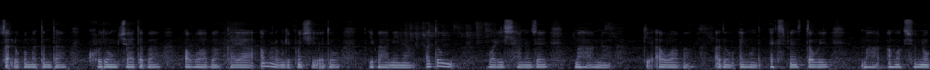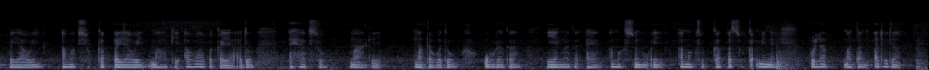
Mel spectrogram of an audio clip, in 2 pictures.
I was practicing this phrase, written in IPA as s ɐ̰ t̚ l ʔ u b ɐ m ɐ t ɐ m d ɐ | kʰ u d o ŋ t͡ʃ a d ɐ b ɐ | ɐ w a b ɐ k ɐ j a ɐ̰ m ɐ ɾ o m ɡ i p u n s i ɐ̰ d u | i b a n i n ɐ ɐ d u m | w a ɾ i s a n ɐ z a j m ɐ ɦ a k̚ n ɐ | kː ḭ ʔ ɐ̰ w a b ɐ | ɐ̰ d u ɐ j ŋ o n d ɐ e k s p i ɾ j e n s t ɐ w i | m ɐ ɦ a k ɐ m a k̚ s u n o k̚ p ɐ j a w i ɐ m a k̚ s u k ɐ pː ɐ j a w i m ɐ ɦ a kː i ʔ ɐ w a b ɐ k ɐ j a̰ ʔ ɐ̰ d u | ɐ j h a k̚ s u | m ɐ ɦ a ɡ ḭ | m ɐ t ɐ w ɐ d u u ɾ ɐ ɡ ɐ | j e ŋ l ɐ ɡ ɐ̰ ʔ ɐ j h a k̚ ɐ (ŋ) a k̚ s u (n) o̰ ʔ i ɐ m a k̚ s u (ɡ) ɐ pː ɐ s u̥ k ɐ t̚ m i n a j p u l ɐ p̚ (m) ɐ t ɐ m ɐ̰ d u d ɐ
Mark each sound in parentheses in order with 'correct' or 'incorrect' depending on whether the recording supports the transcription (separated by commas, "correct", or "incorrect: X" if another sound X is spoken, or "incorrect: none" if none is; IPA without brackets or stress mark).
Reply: incorrect: m, correct, incorrect: k, correct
